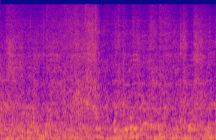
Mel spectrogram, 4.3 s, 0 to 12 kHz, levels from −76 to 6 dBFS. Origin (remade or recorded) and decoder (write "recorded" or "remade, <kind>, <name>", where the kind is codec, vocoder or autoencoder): remade, codec, SNAC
